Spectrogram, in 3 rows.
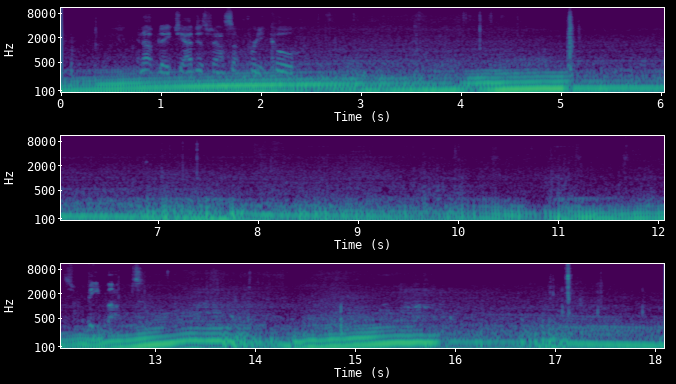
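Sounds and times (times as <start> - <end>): car engine from inside cabin: 0.0 - 18.0
road noise: 0.0 - 18.0.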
